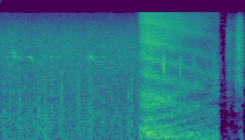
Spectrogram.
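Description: A bird-like creature swoops past with a flapping rush.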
